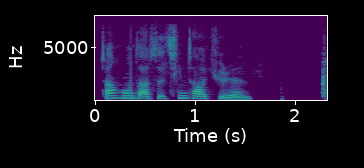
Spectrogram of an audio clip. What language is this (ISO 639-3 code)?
zho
